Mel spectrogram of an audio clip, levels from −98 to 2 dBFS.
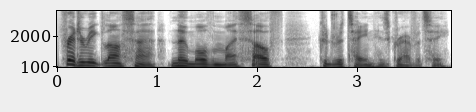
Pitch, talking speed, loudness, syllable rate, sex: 110 Hz, 150 wpm, -19 LUFS, 5.0 syllables/s, male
